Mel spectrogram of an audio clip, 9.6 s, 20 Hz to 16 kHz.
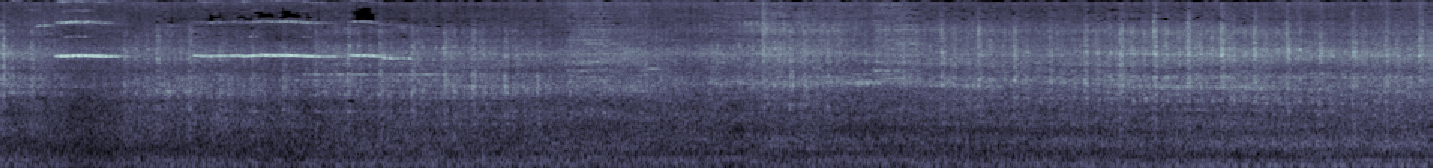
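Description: WDP-1M diesel locomotive passing slowly with its engine running, followed by passenger coaches whose wheels clatter over the rail joints. A thin high wheel squeal sounds for a couple of seconds near the start.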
